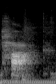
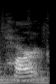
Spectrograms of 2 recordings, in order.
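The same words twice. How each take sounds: First: The R sound is dropped. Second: The R sound is clearly pronounced. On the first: "Rhode Islanders would say park" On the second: "words like park"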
